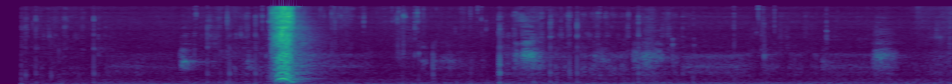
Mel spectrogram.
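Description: A single sharp, explosive burst of air through the nose from a small dog, a sneeze, with quiet sniffing and snuffling around it.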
